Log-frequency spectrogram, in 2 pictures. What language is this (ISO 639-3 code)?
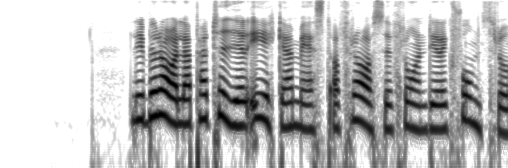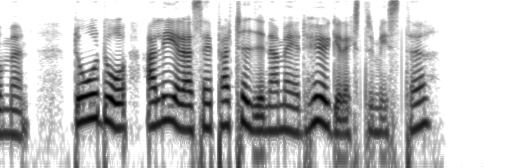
swe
